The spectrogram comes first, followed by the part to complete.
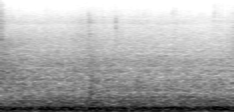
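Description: A car driving steadily along a road, heard from inside the cabin: a continuous low rumble of engine and tyre noise.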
